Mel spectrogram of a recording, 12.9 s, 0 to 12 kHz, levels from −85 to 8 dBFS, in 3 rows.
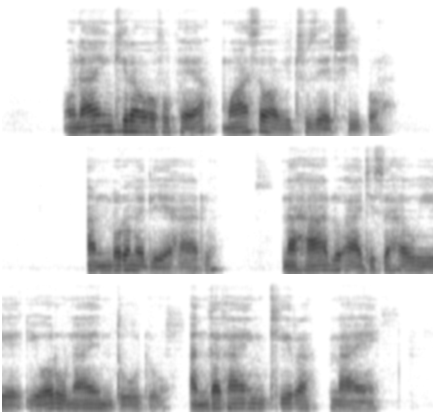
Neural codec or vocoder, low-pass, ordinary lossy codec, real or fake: vocoder, 22.05 kHz, 80 mel bands, WaveNeXt; 9.9 kHz; AAC, 48 kbps; fake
